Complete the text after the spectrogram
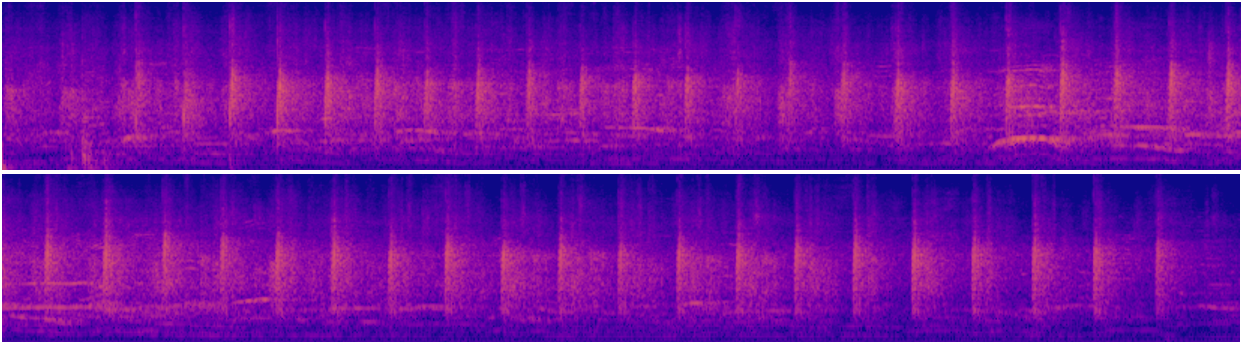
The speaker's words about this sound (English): Why don't we clap our hands and thank God one more time.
